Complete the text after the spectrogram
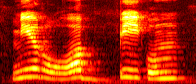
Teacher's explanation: میم کی زیر کو را تشدید سے ملا کے پڑھیں گے. را زبر با، رب، با زیر بی، کاف پیش میم کم، میر ربکم.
